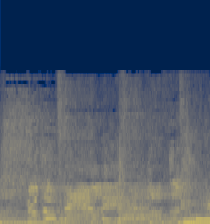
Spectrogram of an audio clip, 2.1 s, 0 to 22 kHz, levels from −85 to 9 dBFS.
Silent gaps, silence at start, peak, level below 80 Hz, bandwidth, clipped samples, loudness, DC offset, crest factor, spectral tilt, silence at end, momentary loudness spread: none; 0 s; -4 dBFS; -26 dBFS; 15 kHz; under 0.1%; -17 LUFS; under 0.1%; 14 dB; -3.5 dB/octave; 0 s; 3 LU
